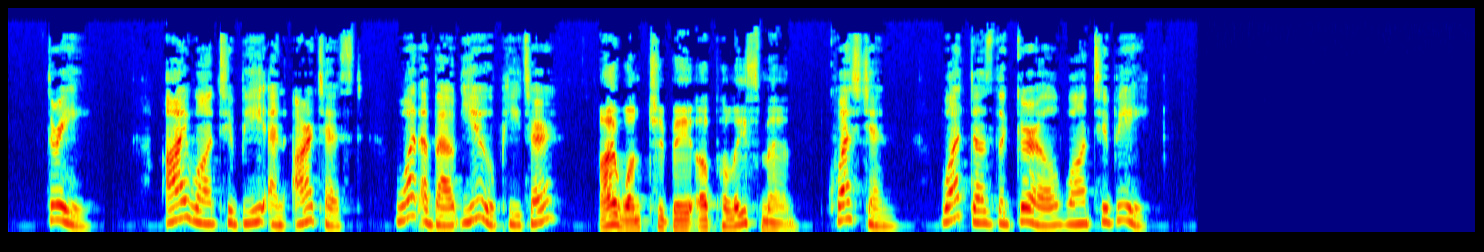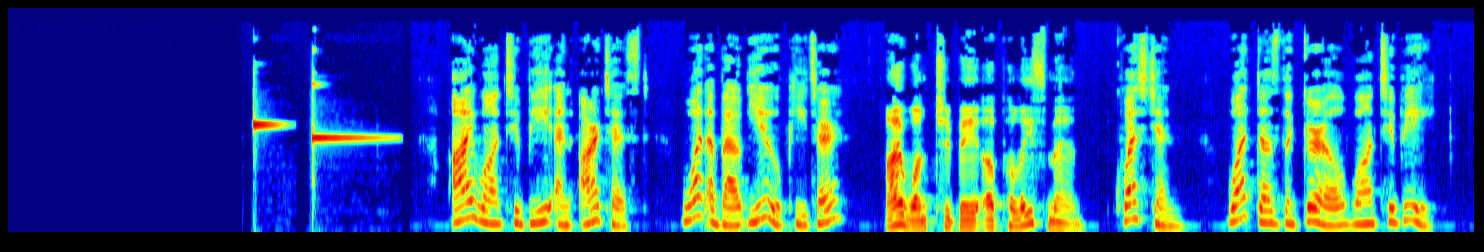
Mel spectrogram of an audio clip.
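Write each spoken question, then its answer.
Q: What does the girl want to be?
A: An artist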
